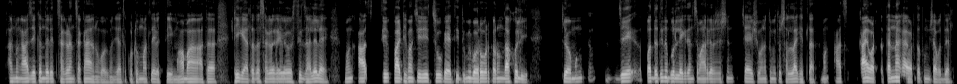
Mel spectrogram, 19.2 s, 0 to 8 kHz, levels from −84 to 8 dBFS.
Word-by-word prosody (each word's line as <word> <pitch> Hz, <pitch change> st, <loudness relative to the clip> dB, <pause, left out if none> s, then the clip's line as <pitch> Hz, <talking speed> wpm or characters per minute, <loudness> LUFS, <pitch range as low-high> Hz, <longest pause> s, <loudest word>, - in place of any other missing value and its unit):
आणि 110 Hz, 0 st, -3 dB
मग 110 Hz, -2 st, -1 dB
आज 105 Hz, 0 st, +2 dB
एकंदरीत 105 Hz, 0 st, +1 dB
सगळ्यांचा 100 Hz, +1 st, -2 dB
काय 100 Hz, +1 st, 0 dB
अनुभव 90 Hz, -2 st, -5 dB
आहे, 80 Hz, 0 st, -7 dB
म्हणजे 85 Hz, +1 st, -7 dB
आता 90 Hz, -, -6 dB
कुटुंबातल्या 100 Hz, 0 st, -4 dB
व्यक्ती, 90 Hz, 0 st, -4 dB
मामा 95 Hz, +3 st, +1 dB, 0.2 s
आता 95 Hz, +2 st, 0 dB, 0.4 s
ठीक 120 Hz, -1 st, +3 dB
आहे 105 Hz, -, +2 dB
आता 100 Hz, +1 st, -2 dB
तर 105 Hz, -, 0 dB
सगळं 100 Hz, 0 st, -1 dB
काही 100 Hz, +1 st, 0 dB
व्यवस्थित 100 Hz, +1 st, 0 dB
झालेलं 100 Hz, +3 st, +2 dB
आहे. 95 Hz, -1 st, -2 dB, 0.3 s
मग 105 Hz, +1 st, -1 dB, 0.2 s
आज 110 Hz, -, -1 dB, 0.2 s
ती 125 Hz, -, +4 dB
पाठीमागची 115 Hz, +1 st, +4 dB
जी 120 Hz, 0 st, +4 dB
चूक 115 Hz, -3 st, +1 dB
आहे, 95 Hz, -, +6 dB
ती 105 Hz, -, 0 dB
तुम्ही 110 Hz, +1 st, +1 dB
बरोबर 110 Hz, 0 st, +5 dB
करून 110 Hz, +1 st, +1 dB
दाखवली 105 Hz, -1 st, +3 dB, 0.7 s
किंवा 110 Hz, -2 st, +4 dB
मग 110 Hz, +2 st, -2 dB, 0.8 s
जे 120 Hz, +1 st, +4 dB, 0.3 s
पद्धतीनं 120 Hz, +1 st, +2 dB
बोलले, 110 Hz, -2 st, +2 dB
की 100 Hz, -, -4 dB
त्यांचं 100 Hz, 0 st, -4 dB
मार्गदर्शनच्या 100 Hz, +2 st, -4 dB
हिशोबाने 100 Hz, +1 st, -4 dB
तुम्ही 100 Hz, -1 st, -6 dB
तो 110 Hz, -, -5 dB
सल्ला 95 Hz, +3 st, +1 dB
घेतलात. 95 Hz, -3 st, -5 dB
मग -, -, -9 dB, 0.2 s
आज -, -, -7 dB, 0.3 s
काय 115 Hz, +2 st, +7 dB
वाटतं, 105 Hz, -2 st, +1 dB
त्यांना 125 Hz, +4 st, +4 dB
काय 115 Hz, -4 st, +2 dB
वाटतं 95 Hz, +3 st, -2 dB
तुमच्याबद्दल? 90 Hz, -2 st, -3 dB
105 Hz, 175 wpm, -24 LUFS, 100-110 Hz, 0.8 s, काय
